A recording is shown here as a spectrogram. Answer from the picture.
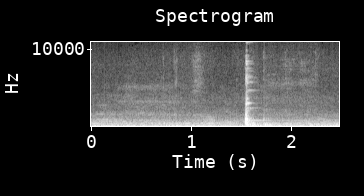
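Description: Low room tone, then a single sharp clink of a heavy glass bowl set down on a shelf about one and a half seconds in, as a woman's voice begins.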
